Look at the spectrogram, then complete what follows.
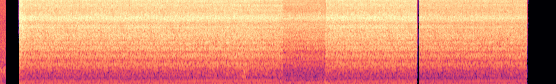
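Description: Steady hiss with a faint low hum underneath, the noise floor of an old analogue videotape recording. It switches on abruptly, steps down in level briefly a little past the middle and again near the end, then cuts off suddenly.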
